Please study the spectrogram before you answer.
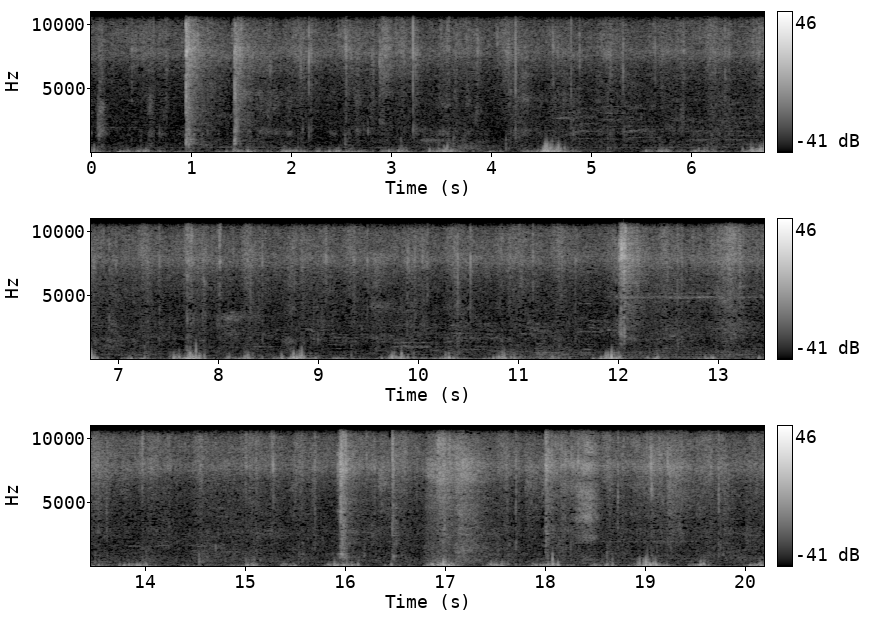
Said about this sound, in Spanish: Puedo seguir andando. Se van a escuchar mis pasos.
